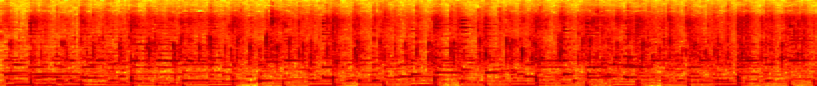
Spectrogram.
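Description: Background music with a steady beat, played over the hall's sound system as an actor walks on stage.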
